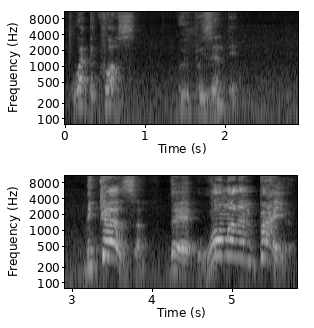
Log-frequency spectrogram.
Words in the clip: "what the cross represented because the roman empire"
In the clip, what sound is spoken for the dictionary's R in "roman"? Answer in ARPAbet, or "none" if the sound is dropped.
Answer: W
